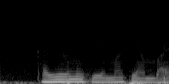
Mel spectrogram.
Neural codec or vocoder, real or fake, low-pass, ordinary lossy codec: none; real; 7.2 kHz; none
